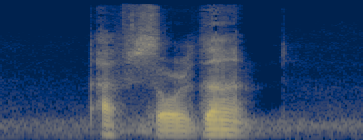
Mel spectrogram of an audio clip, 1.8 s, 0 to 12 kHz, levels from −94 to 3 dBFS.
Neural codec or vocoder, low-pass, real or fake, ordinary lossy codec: codec, 16 kHz in and 24 kHz out, 0.9 kbps, LongCat-Audio-Codec, four codebook decoder; 10.8 kHz; fake; AAC, 32 kbps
